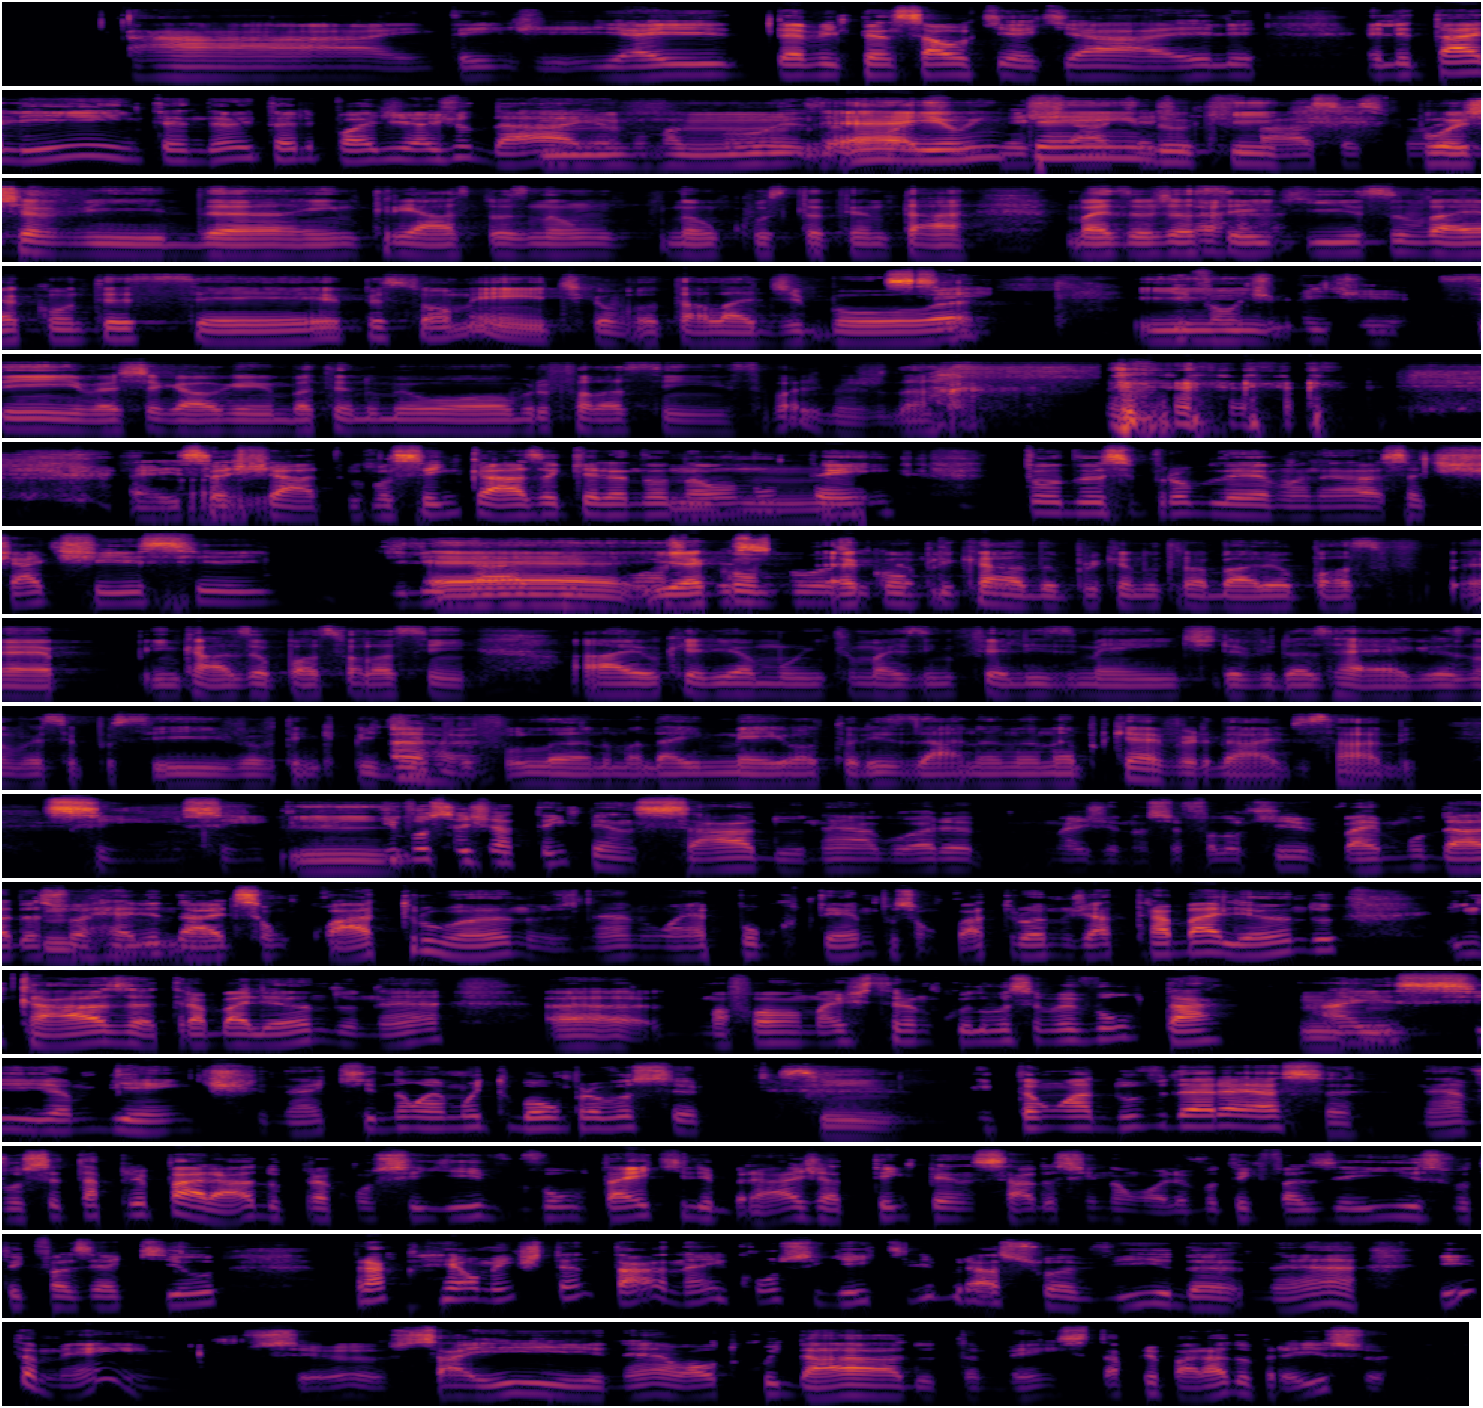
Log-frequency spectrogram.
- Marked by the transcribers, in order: laugh; tapping
- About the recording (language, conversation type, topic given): Portuguese, podcast, Como você equilibra trabalho, vida e autocuidado?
